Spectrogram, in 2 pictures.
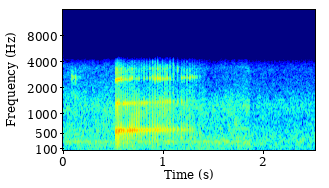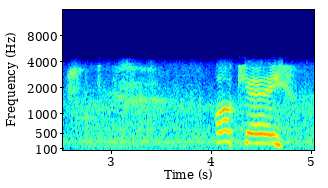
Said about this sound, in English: Okay, let's get to the belch of the week, and tonight, I'm giving it to Funimation.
